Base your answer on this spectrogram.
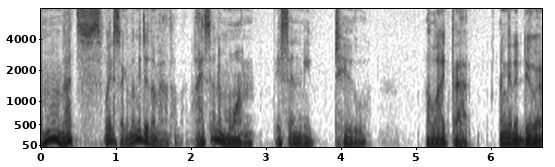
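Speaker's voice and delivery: naive, gullible, easily fooled voice. Retelling how people react to a Bitcoin scam offer: imitating people falling for a scam. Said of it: "people are like".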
